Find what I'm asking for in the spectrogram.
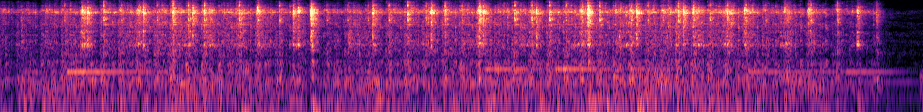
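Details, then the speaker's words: Pooja-brand sewing machine after cleaning and oiling inside; it was loudly noisy before. Quick, light, even stitching clatter at about two and a half strokes a second, with no knocking. Runs smoothly; normal running. "अब bill इसकी आवाज भी देखिए कितना change आ जाएगा और machine भी बहुत ही सिलाई भी बहुत अच्छी आएगी और बहुत ही हल्की चलेगी यह देखिए"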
